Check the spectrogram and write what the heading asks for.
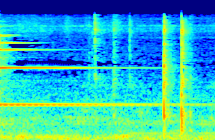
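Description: Aluminium pressure cooker ringing once as its lid goes on, the ring fading over about a second and a half, then two light clicks as the lid is closed.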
